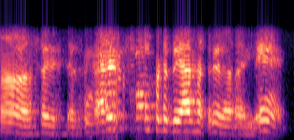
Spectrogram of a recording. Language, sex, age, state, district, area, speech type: Kannada, female, 60+, Karnataka, Shimoga, rural, conversation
